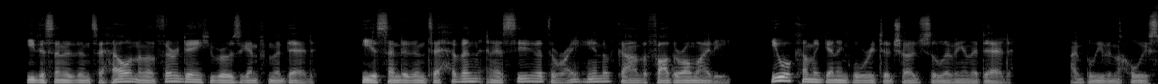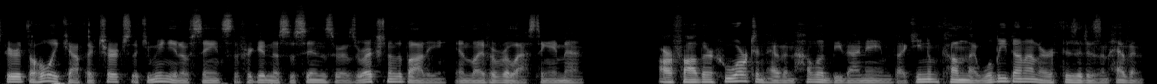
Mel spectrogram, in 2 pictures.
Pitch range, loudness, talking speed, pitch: 85-110 Hz, -34 LUFS, 245 wpm, 90 Hz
